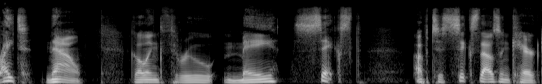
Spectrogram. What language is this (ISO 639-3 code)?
eng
